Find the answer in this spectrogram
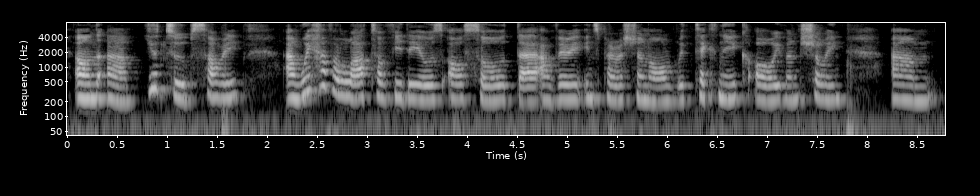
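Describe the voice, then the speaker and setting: A woman co-hosting a live beading show, agreeable and quick to laugh, with slightly phrasing and a bit under the weather. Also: a little high, warm tone. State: unwell, sore throat. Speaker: co-host and company founder. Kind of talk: casual live chat.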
